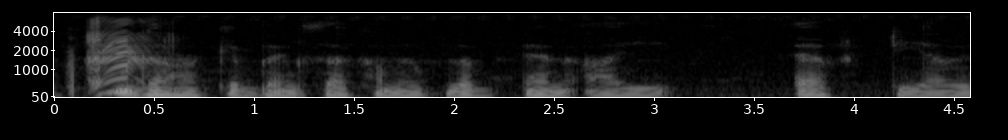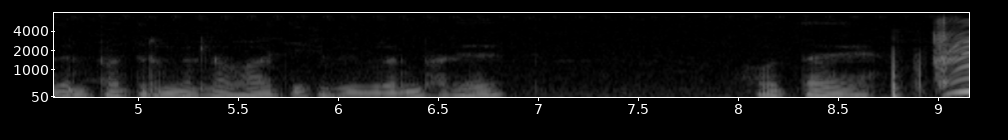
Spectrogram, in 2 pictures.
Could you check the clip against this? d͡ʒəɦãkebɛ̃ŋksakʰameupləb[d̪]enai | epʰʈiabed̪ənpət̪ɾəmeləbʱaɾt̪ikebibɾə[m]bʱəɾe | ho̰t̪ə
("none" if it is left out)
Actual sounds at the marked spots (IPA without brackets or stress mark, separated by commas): d̪, n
